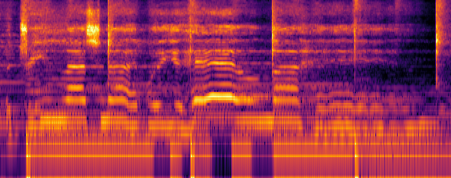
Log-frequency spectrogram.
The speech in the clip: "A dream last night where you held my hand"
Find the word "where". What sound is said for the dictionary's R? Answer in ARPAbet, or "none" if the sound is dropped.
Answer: L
